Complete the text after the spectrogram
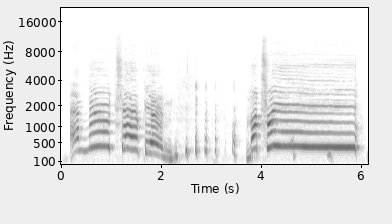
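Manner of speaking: very high, loud, mechanical gnome announcer voice. The game master voices the gnome heard through a mechanical microphone-like device: gnome voice through a microphone. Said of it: "the voice of the gnome through that mechanical microphone-ish".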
